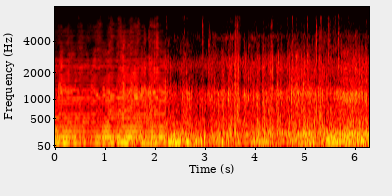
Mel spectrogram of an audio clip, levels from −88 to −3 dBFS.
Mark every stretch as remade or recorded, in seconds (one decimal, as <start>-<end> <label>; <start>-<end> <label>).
0.0-2.2 remade; 2.2-6.3 recorded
